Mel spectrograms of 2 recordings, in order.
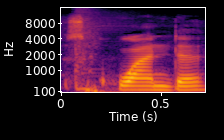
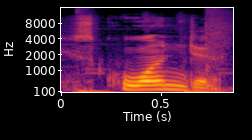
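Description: First: The first vowel sounds like the vowel in 'cat'. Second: The first vowel sounds like the vowel in 'hot'. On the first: The speaker calls it wrong. "People don't squander their money or their time" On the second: The speaker calls it right. "They squander"

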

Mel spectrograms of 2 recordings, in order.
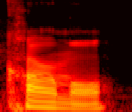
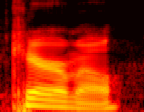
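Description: First: The word is said with two syllables. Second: The word is said with three syllables. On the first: This is how the others say it. "you guys say caramel" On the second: This is the speaker's own way of saying it. "I say caramel, which is a 3 syllables"

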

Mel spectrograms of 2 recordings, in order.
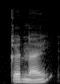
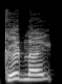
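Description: First: It is said very quietly and low. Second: It is said loudly and firmly. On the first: The speaker is timid and holds back his voice. The speaker calls it wrong. "All low. He was saying all low" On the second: The speaker is confident and uses his voice. The speaker calls it right. "that's what I'm talking about. Stand on it. Say it so people can hear you"

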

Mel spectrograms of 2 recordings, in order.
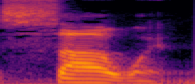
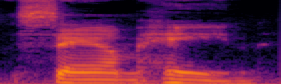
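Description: First: The word is not sounded out letter by letter. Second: The word is sounded out letter by letter. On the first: The speaker calls it right. "it's pronounced Samhain" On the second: The speaker calls it wrong. "not pronounced Samhain, how it's spelled"

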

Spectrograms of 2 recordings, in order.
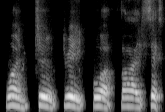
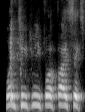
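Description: First: It is counted a little faster. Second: It is counted as fast as possible.

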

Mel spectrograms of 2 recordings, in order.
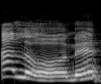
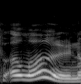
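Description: First: It is said in a put-on Italian accent. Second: It is said in the speaker's ordinary accent.

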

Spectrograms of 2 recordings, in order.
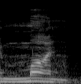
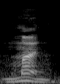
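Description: First: The vowel is rounded, like 'mon'. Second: The vowel is open and front, like 'man'. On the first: "That's M-O-N" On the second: "That M-A-N"

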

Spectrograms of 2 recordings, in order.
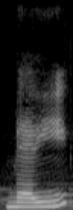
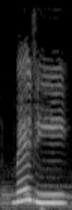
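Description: First: It is said in an angry, scolding tone. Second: It is said in a happy, warm tone.

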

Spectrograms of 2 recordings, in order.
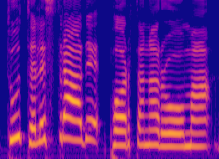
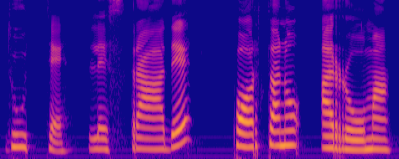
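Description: First: It is said at normal speed. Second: It is said slowly.

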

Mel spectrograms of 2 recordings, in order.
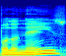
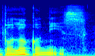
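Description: First: The G sound is left silent. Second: The G sound is clearly pronounced. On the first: This is the usual way to say it. The speaker calls it right. "He can't make so bolognese" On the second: This is how a child mispronounces it. The speaker calls it wrong. "He can't make the G silent. He'll say bolognese"

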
